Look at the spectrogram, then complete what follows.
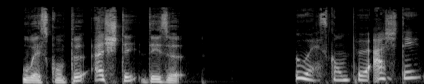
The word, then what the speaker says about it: des œufs: But if you're looking for more than one egg, it's des œufs. Des œufs. And it's spelled O-E-U-F-S, but it just sounds like Des œufs.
